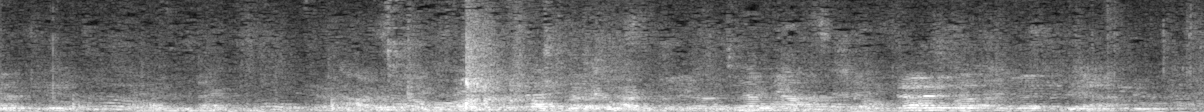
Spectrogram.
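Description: A crowd of adults chatters in a hall.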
